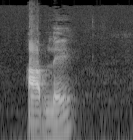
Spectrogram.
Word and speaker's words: hable: So with hablar, the subjunctive form is going to be hable, yo hable, tú hables. It's important not to emphasize the final syllable when you pronounce these, because it's the second to last syllable that's emphasized usually.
